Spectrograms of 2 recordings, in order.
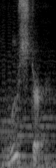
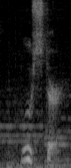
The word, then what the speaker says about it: Worcester: It's actually pronounced Worcester. Hi, Kippy. The R, C, and E are silent, and a magic O takes their place. Hence, Worcester.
